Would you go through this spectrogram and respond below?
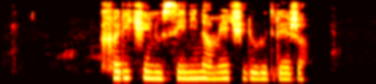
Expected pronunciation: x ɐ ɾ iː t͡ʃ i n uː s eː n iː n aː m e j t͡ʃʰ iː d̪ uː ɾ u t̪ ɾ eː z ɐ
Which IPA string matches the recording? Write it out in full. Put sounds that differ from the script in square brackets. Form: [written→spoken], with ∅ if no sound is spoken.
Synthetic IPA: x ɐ ɾ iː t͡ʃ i n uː s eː n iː n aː m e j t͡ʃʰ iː d̪ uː ɾ u [t̪→d̪] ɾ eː [z→ʒ] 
